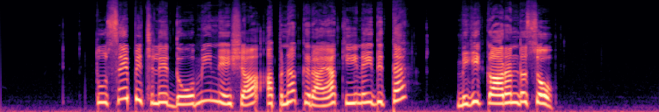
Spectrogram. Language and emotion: Dogri, angry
